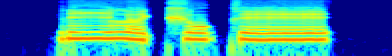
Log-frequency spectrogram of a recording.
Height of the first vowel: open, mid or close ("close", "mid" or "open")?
close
